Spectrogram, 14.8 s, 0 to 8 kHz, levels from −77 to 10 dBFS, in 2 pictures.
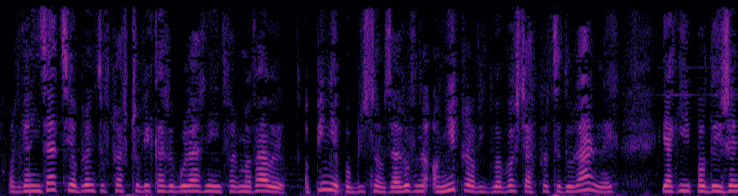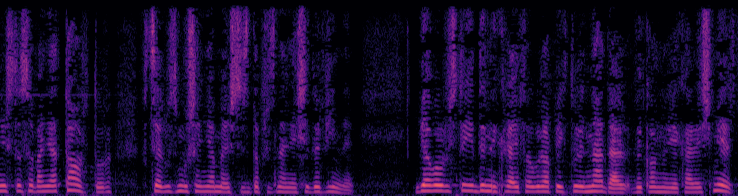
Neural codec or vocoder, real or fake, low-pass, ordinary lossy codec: none; real; none; none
